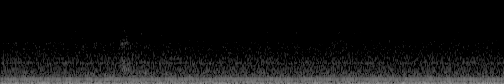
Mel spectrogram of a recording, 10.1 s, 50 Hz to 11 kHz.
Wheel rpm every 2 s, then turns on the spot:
0, 0, 0, 0, 0.
none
